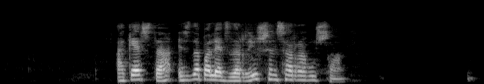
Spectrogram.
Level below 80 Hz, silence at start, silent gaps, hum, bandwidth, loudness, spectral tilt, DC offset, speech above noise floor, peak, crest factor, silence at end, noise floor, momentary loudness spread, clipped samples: -66 dBFS; 1.2 s; none; none; 7.8 kHz; -19 LUFS; -4.5 dB/octave; under 0.1%; over 72 dB; -2 dBFS; 18 dB; 1.4 s; under -90 dBFS; 14 LU; under 0.1%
